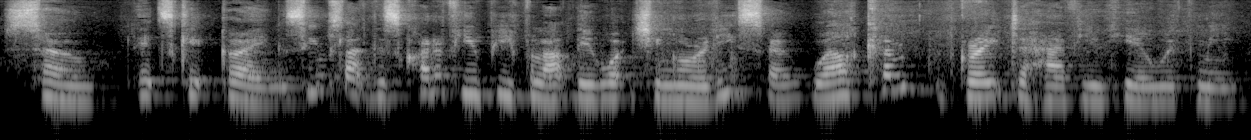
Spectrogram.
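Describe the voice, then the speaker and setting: A middle-aged woman, a parenting coach, talking live to viewers on a stream, hoarse and croaky from a cold, chatty and reflective. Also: mid-range voice, moderate pace, darkish tone, slight background noise.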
